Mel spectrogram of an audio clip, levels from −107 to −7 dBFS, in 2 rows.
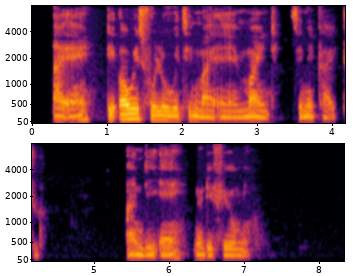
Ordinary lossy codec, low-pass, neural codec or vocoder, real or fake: none; none; none; real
